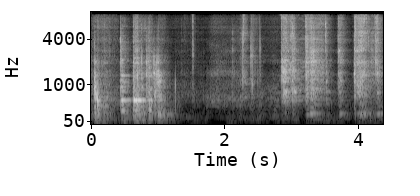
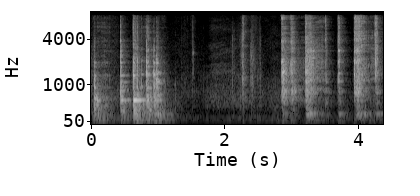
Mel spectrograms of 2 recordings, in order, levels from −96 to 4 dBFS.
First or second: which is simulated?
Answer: first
